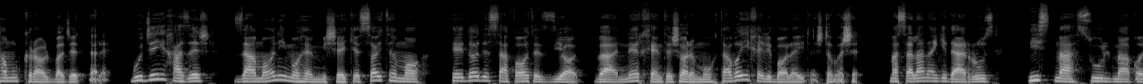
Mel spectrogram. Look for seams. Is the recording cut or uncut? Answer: cut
